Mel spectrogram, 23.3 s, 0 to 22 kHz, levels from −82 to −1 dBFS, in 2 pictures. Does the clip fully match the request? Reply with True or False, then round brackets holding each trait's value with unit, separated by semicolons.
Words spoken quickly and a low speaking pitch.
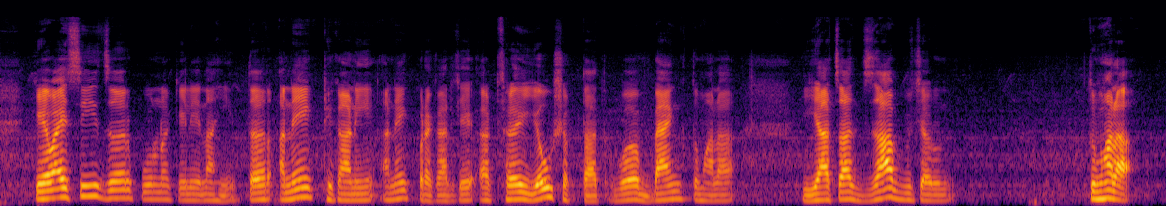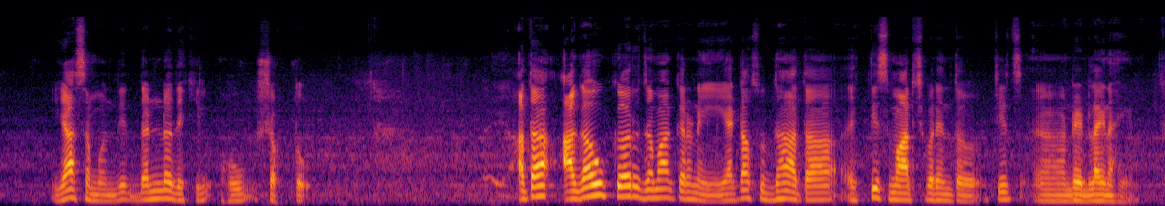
False (95 wpm; 130 Hz)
